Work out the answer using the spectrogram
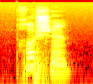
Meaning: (adjective) 1. upcoming 2. nearby 3. next; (noun) fellow man, fellow human being, neighbour
- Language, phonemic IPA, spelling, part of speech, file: French, /pʁɔ.ʃɛ̃/, prochain, adjective / noun, Fr-prochain.ogg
